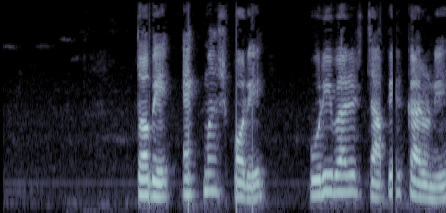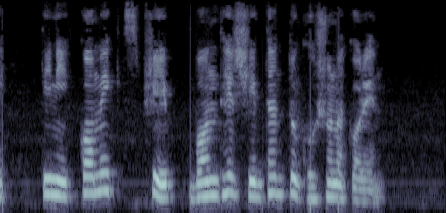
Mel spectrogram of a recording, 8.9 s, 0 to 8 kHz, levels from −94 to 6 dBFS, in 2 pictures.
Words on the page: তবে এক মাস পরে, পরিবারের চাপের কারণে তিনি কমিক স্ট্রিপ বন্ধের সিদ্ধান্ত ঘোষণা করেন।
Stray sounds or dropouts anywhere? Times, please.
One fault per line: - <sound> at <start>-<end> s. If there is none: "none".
- dropout at 3.9-4.0 s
